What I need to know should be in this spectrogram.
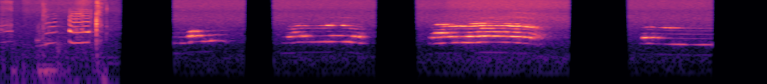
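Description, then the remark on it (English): A cat, Winston, meows four times in a row, clear, with short pauses between; the third meow is longer and more drawn out. A brief burst of other noise comes first, and no one speaks. “and sometimes my cat Winston joins me.”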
